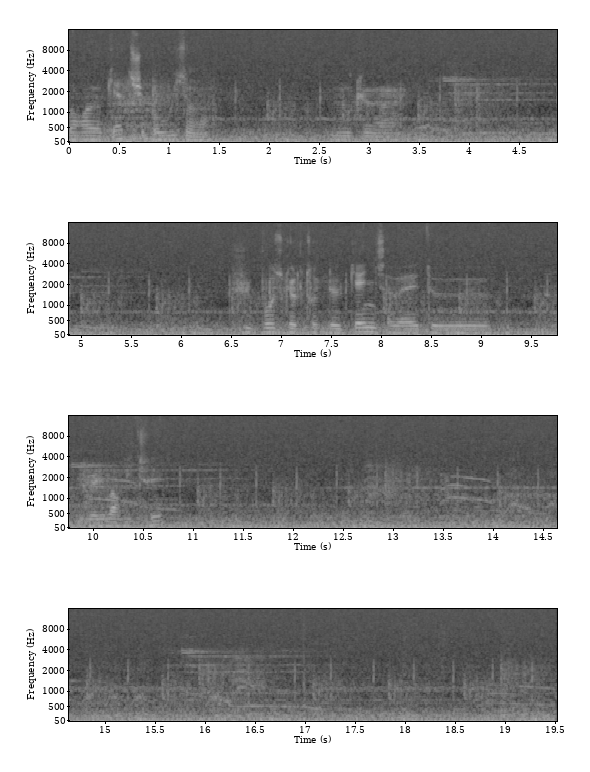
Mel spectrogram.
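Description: A glowing blade hums steadily.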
